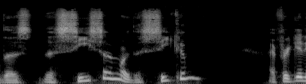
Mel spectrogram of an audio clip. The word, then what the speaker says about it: cecum: Cecum? It's spelled C-E-C-U-M, so cecum.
